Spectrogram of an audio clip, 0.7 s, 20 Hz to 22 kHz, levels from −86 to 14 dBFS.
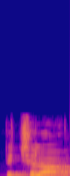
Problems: none marked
